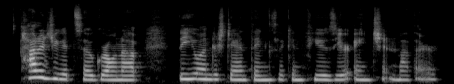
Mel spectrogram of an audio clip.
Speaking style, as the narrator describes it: Mom asked

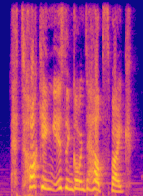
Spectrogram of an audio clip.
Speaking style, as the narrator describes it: Flurry snapped

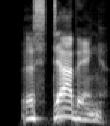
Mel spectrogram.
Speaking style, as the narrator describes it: said Gerald grimly

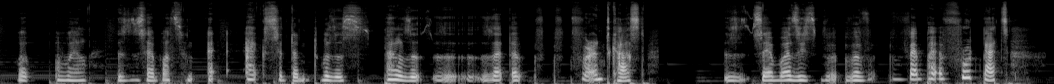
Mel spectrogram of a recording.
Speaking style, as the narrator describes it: stuttered nervously, replying

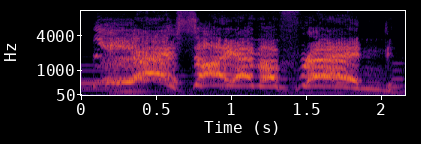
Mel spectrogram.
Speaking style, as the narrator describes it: Rick screamed

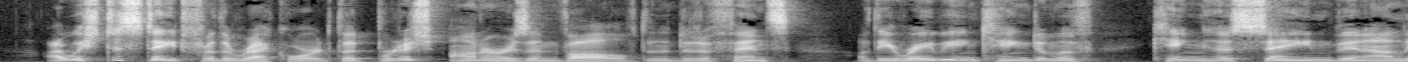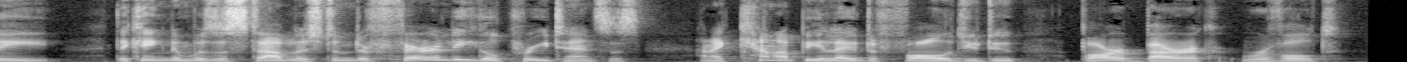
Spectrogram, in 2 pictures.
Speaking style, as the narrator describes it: Tancred exclaiming himself

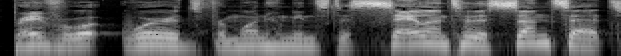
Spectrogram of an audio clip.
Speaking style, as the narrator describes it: Stripeback snarled back

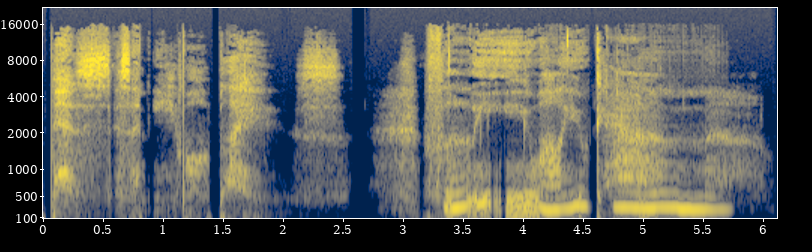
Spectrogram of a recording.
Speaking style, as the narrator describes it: whispered

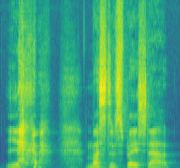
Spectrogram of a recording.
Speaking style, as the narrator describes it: laughed

